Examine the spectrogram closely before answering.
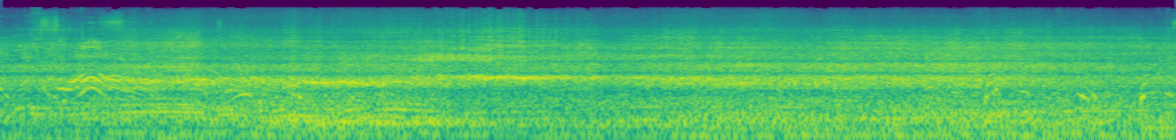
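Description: Car engines whine and change pitch as drivers shift and accelerate.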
